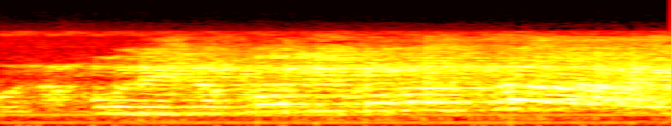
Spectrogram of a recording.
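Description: Several voices shouting together in long, wavering calls, growing louder about a second in.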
